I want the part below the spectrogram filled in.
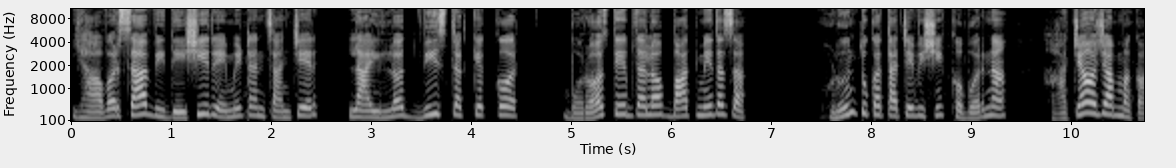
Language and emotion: Goan Konkani, surprised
